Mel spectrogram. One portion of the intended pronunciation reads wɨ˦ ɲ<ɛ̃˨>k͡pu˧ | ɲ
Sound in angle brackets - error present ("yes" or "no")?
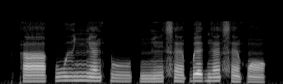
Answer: yes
